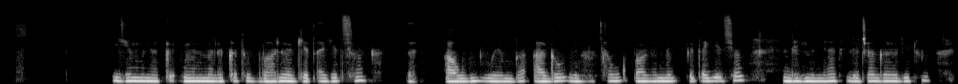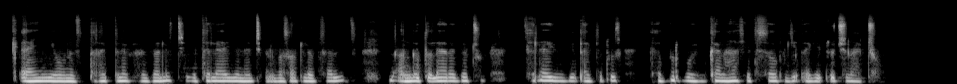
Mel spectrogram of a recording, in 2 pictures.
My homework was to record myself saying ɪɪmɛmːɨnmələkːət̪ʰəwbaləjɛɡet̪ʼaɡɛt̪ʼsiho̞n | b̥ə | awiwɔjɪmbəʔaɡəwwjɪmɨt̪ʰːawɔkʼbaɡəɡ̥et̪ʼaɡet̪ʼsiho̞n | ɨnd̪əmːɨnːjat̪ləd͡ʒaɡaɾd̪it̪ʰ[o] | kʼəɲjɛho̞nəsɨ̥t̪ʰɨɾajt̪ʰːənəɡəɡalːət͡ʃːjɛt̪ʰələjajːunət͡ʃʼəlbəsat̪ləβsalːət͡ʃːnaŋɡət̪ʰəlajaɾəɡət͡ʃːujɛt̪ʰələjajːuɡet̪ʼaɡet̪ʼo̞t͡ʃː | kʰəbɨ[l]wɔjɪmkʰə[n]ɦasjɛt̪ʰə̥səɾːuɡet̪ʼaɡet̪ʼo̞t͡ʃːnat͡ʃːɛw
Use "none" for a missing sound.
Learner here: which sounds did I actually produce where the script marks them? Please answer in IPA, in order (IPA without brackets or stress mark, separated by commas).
u, ɾ, n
